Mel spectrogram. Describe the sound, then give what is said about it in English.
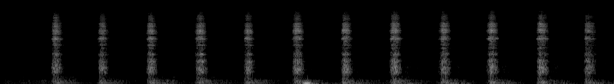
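A singing breath exercise with the belly expanded and good posture: twelve short, evenly spaced breathy bursts in a steady rhythm, each a brief airy hiss. They are fairly faint, with no talk. “take a deep breath, expanding your belly all the way out, and it should sound like this.”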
